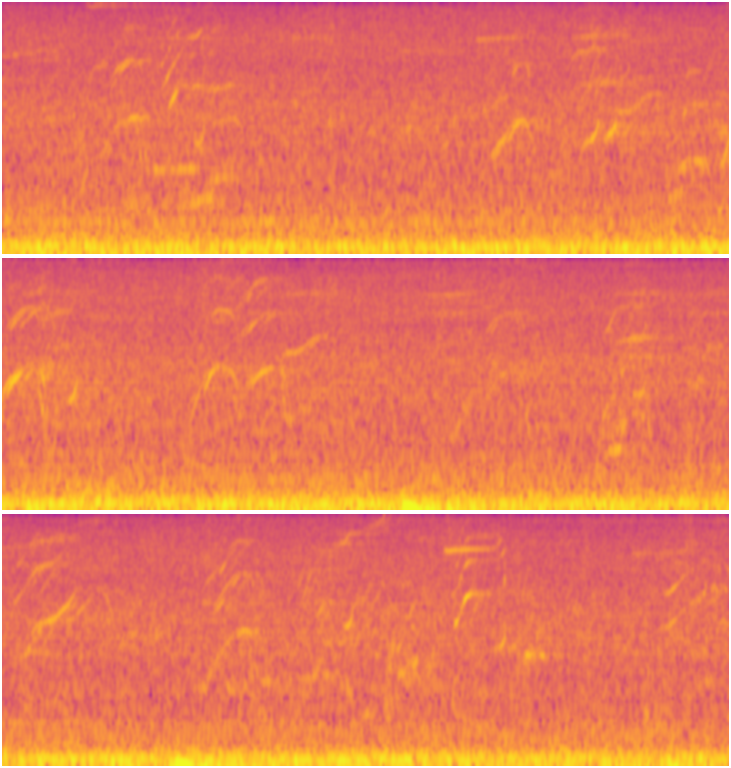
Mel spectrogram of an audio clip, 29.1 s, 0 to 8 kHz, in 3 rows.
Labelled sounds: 6.2	7.1	killer whale, southern resident, 1.2 to 5.2 kHz
7.5	8.7	killer whale, southern resident, 1.5 to 5.8 kHz
9.5	10.7	killer whale, southern resident, 0.74 to 5.4 kHz
17.6	18.4	killer whale, southern resident, 0.72 to 5.1 kHz
22.0	22.9	killer whale, southern resident, 0.69 to 5.7 kHz
24.4	26.2	killer whale, southern resident, 0.62 to 6.4 kHz
28.1	29.0	killer whale, southern resident, 1.0 to 5.3 kHz

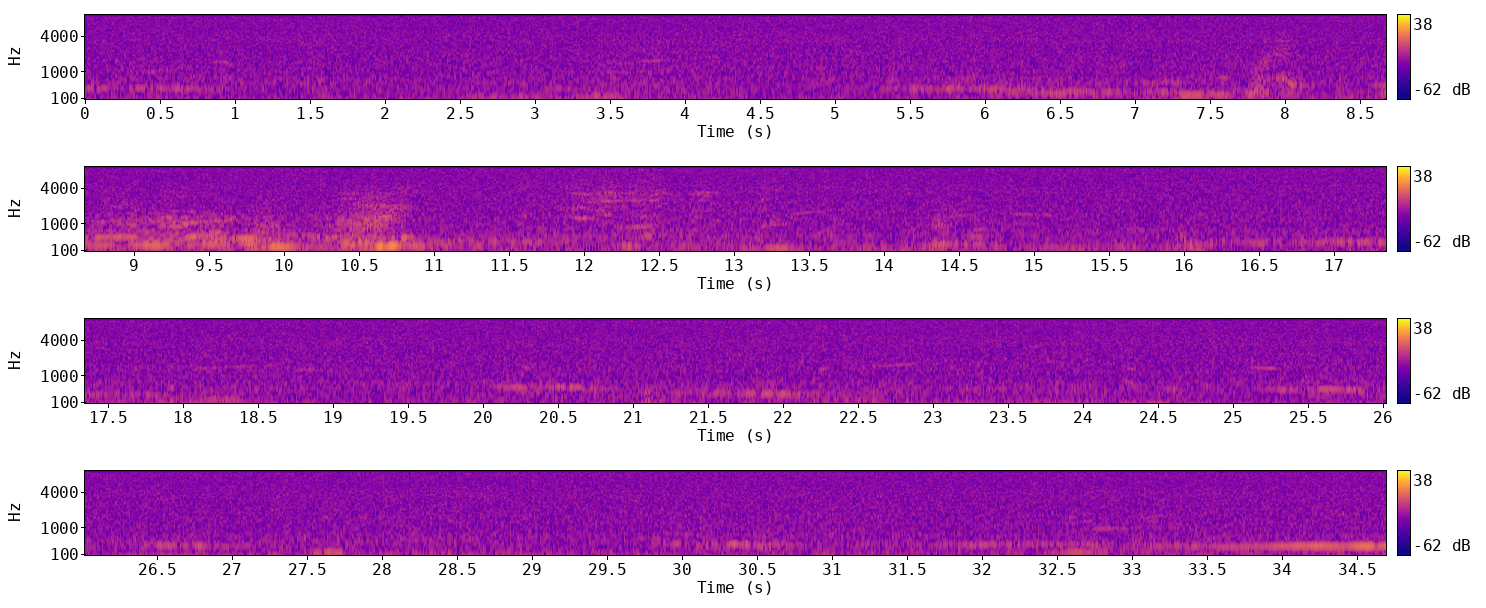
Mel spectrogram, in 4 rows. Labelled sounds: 3.7	3.9	humpback whale, 1.5 to 1.7 kHz
8.7	9.8	humpback whale, 0.83 to 1.4 kHz
10.4	10.9	humpback whale, 1.9 to 2.3 kHz
11.9	12.5	humpback whale, 0.80 to 3.5 kHz
13.4	13.6	humpback whale, 1.5 to 1.8 kHz
14.8	15.1	humpback whale, 1.4 to 1.7 kHz
18.0	18.4	humpback whale, 1.3 to 1.6 kHz
22.6	23.0	humpback whale, 1.5 to 1.8 kHz
32.7	33.3	humpback whale, 0.93 to 1.8 kHz

